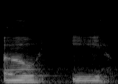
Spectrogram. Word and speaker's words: Oerth: That's spelled O-E-R-T-H, and pronounced kind of like Earth, but with a Jersey accent, Oerth.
